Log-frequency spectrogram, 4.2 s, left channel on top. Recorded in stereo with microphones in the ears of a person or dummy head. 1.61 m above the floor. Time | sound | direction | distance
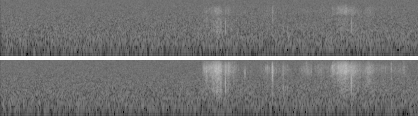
2.0 | footsteps | 75° right (ahead or behind) | ?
